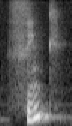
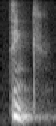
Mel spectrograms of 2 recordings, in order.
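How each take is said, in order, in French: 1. Il commence par un son th. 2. Il commence par un son t. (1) "instead of saying think" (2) "you can try think"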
